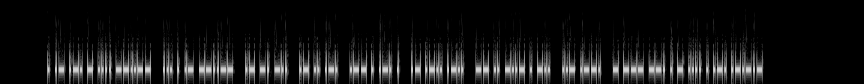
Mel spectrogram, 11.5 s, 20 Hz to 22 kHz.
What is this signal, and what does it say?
Morse code, heard as a keyed tone, about 50 wpm, 700 Hz. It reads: EARTH, SEA, AND AIR WERE ALL MIXED UP TOGETHER.
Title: Sentences from Top 1500 Words 50wpm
